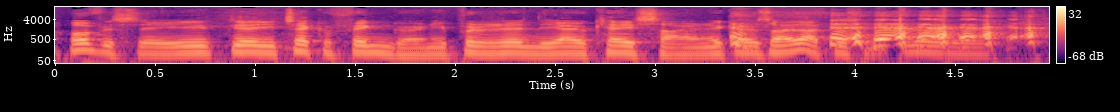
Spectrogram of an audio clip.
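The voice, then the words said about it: Put-on Gammon caricature voice. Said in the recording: “I'm doing a Gammon voice”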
